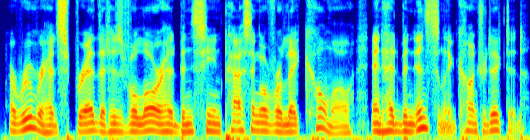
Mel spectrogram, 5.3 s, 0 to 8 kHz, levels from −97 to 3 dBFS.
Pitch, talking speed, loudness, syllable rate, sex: 125 Hz, 215 wpm, -19 LUFS, 5.9 syllables/s, male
